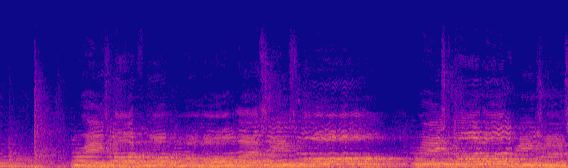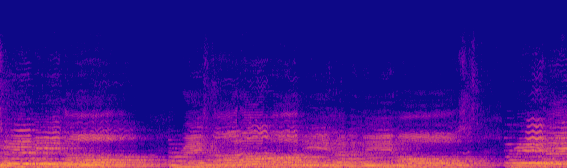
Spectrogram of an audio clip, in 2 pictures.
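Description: Two voices singing a classical-style sacred piece with grand piano accompaniment, held notes sung with vibrato, in phrases of about five seconds with short breaks between them.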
